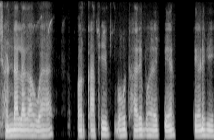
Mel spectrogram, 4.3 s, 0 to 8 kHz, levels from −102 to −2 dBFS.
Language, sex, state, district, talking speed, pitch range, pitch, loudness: Hindi, male, Chhattisgarh, Korba, 140 wpm, 110-115 Hz, 110 Hz, -23 LUFS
